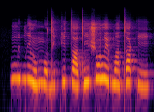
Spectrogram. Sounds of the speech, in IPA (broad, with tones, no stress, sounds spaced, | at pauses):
m i˦ b ĩ˦˨ l ũ˨˦ m o˧ d i˦ k i˦ t a˧ t ĩ˦ ʃ o˦ l e˧ b ã˧ t a˦ k i˧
